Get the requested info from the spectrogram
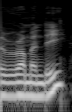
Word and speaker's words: Romandie: At the moment, it's Tour de Romandie.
